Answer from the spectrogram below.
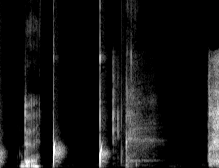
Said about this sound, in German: Nur für das Plop-Geräusch. Geräusch. Alles, Für, alle, alles fürs Plop-Geräusch.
